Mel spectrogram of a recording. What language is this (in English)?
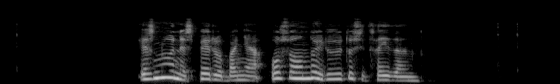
Basque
